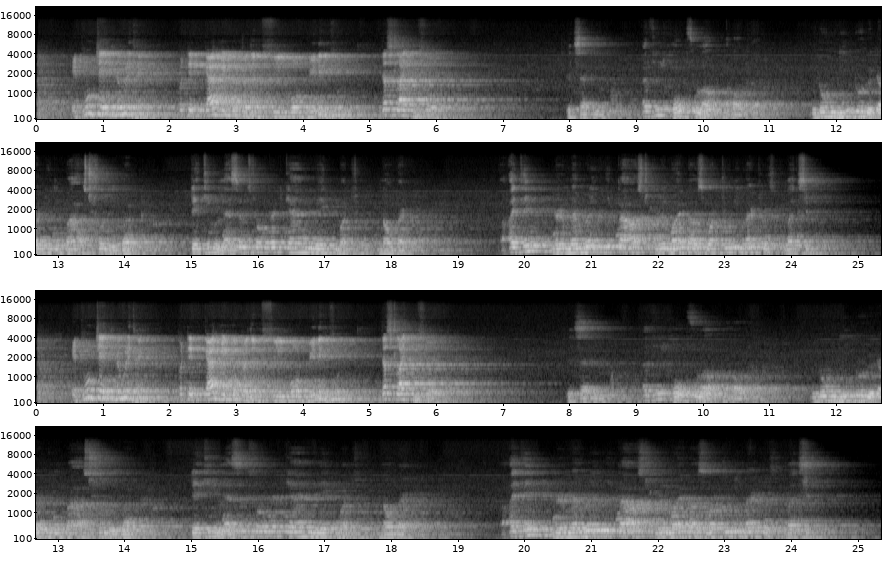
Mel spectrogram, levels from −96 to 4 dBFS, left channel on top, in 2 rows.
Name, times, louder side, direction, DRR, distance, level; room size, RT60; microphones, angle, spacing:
voice 1, 0.5-1.7 2.1-4.7 5.1-6.1, right 1 dB, 20° right, -1 dB, 0.6 m, -24 dB
voice 2, 8.0-8.6 9.1-10.9 11.6-14.3 15.0-18.4 19.6-24.2, left 1 dB, 45° left, 1 dB, 0.5 m, -26 dB
5.4 x 5.3 x 3.9 m, 3.0 s
head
